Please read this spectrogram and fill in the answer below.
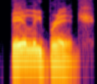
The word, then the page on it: Bailey bridge: American English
